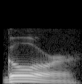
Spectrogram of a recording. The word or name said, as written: gore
